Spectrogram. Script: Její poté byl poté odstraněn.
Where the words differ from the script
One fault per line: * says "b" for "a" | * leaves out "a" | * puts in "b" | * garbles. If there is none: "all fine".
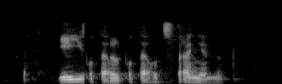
all fine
